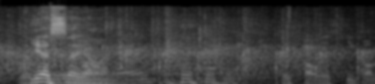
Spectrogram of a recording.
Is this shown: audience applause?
yes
